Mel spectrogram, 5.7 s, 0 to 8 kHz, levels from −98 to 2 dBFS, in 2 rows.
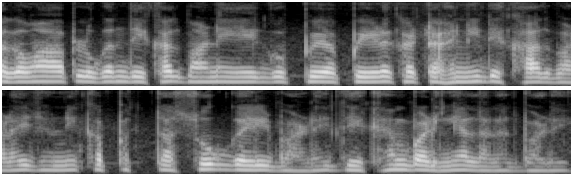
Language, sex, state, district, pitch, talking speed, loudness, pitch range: Bhojpuri, male, Uttar Pradesh, Deoria, 170 Hz, 240 wpm, -21 LUFS, 160-175 Hz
